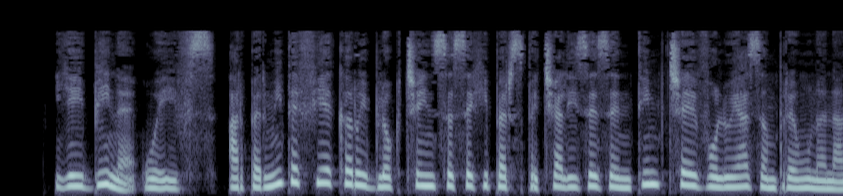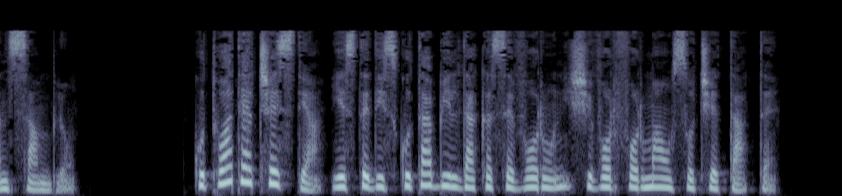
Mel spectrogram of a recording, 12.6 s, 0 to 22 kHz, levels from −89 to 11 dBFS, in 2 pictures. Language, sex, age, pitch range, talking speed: Romanian, female, 30-49, 170-225 Hz, 150 wpm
